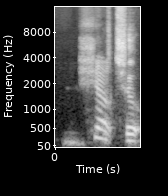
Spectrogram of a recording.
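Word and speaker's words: Shough: Oh, it's pronounced Chuck. Yeah. Chuck or something like that.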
